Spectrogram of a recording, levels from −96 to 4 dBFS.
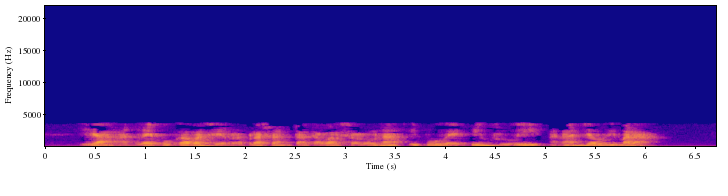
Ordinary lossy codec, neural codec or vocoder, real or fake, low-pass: MP3, 16 kbps; none; real; 3.6 kHz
